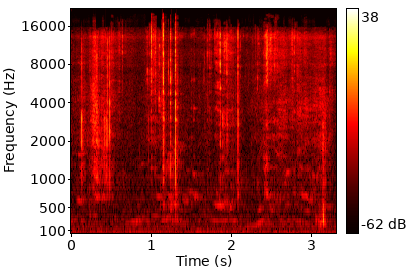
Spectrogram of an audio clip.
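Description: Someone bites and chews crispy cooked bacon inside a camper van, giving a few quiet, close crunches with a voice murmuring in between.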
